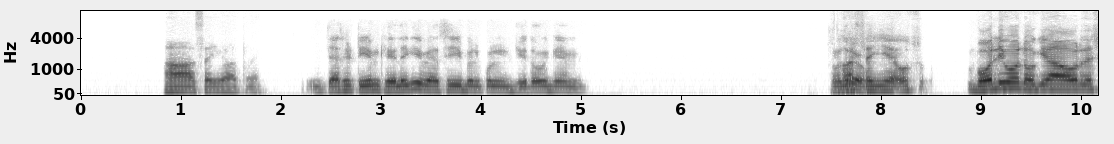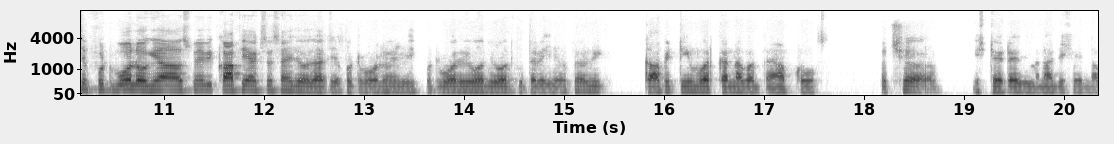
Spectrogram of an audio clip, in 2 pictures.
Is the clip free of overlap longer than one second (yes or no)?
yes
